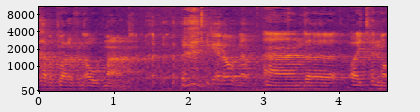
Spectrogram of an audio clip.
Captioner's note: laughing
